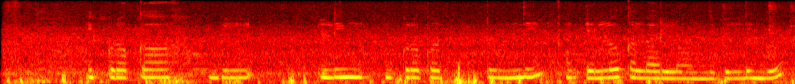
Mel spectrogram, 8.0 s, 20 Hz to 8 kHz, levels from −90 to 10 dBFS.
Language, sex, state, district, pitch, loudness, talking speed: Telugu, female, Andhra Pradesh, Annamaya, 245 Hz, -22 LUFS, 90 wpm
